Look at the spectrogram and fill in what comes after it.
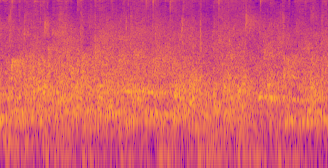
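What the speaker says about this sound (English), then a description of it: "Clap for them." Loud, dense clapping from a school audience at an English festival, a continuous roar of many hands with no pauses.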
